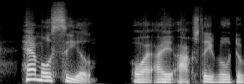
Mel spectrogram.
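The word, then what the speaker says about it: hemocoel: I I'm pronouncing that wrong. Hemosil.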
